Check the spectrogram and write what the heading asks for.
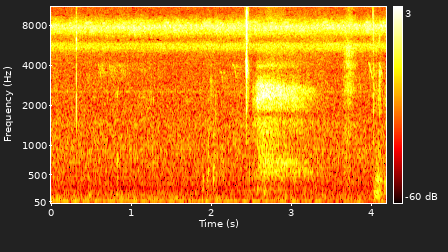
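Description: Insects chirping steadily in a high, even trill. A sharp click about two and a half seconds in is followed by a short breathy noise.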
